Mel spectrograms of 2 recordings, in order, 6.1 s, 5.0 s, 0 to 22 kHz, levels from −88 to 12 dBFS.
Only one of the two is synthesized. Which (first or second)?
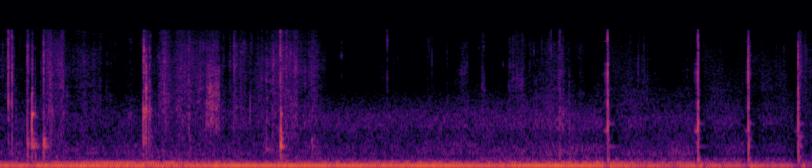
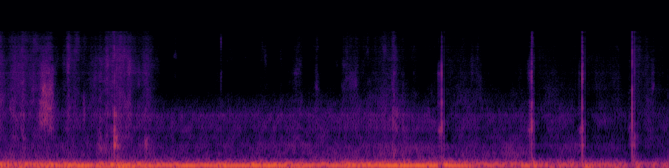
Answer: second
